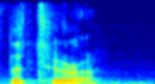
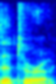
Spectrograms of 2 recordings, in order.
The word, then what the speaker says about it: Datura: What's the Tura? How do you spell it? I believe it's a psychedelic out of India that's extremely with dangerous. With a D. Datura, yeah.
